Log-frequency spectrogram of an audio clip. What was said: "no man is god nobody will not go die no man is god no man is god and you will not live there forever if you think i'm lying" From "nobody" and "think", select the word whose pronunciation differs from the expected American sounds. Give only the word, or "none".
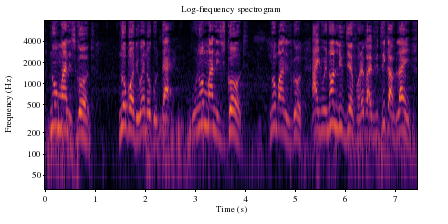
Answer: think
